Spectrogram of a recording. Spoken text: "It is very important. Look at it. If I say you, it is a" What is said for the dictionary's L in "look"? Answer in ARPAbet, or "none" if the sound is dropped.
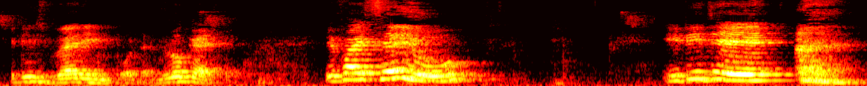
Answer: L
